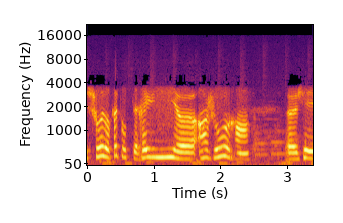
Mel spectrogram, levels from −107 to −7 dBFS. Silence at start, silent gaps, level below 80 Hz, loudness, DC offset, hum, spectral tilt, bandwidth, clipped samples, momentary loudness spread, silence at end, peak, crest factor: 0 s; none; -44 dBFS; -14 LUFS; under 0.1%; none; -7 dB/octave; 5.2 kHz; under 0.1%; 6 LU; 0 s; 0 dBFS; 12 dB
